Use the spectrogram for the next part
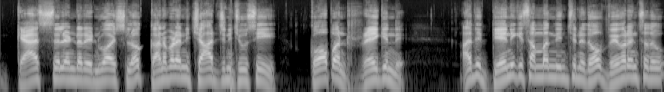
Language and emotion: Telugu, angry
